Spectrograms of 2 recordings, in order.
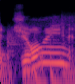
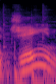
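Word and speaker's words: Jain: came um and became a join monk a Jane monk excuse me j a i n monk later in life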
